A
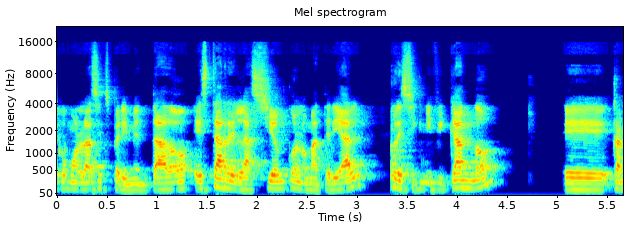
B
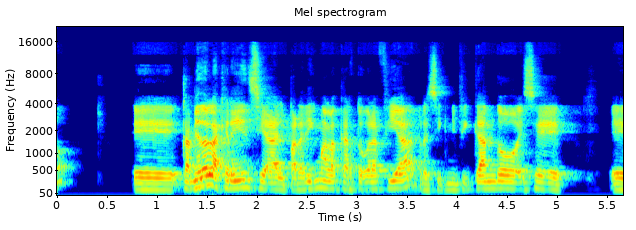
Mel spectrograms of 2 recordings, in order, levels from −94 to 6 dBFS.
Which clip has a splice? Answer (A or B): A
